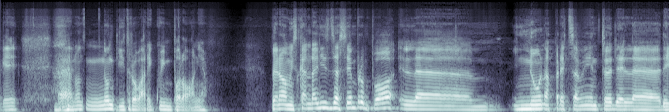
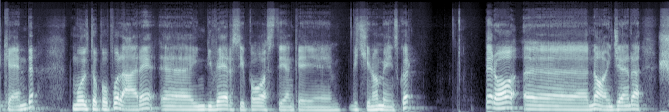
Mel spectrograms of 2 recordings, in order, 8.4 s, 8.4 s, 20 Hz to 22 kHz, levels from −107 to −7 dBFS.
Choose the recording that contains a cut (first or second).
first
